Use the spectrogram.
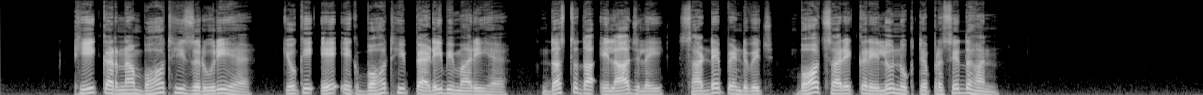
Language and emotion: Punjabi, neutral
